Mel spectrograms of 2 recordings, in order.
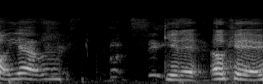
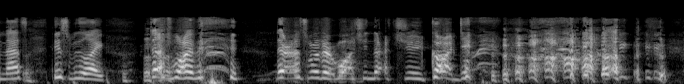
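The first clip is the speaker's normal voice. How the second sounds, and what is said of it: Imitates another person's voice. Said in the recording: “I was doing a Vince impression.”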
